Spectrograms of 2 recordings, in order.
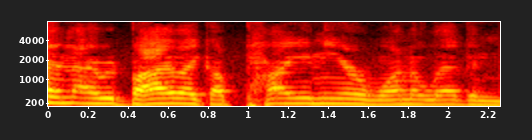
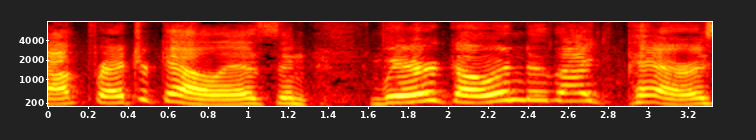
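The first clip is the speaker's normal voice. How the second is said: put-on goofy voice, higher and louder; 6 semitones higher, 8 dB louder than usual. Retelling airport check-in, imitating dad acting goofy. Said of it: "He'd be all goofy and kind of my dad".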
